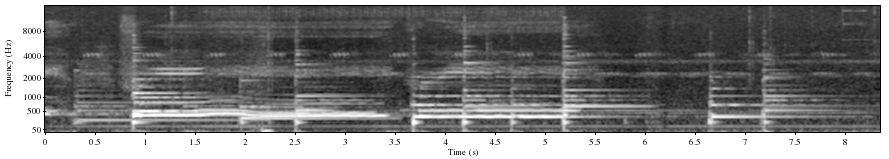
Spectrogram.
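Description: Ukulele chords plucked and strummed at a slow pace, with a soft sung voice holding long notes over them; the playing thins out and fades near the end.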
